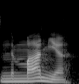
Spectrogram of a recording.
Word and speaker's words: Nemanja: know the J is like a yeah it's Nemanja manja no no yeah I might be doing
